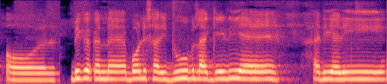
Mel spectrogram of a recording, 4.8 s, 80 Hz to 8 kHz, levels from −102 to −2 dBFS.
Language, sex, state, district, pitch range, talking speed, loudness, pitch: Hindi, female, Rajasthan, Nagaur, 205-215 Hz, 125 wpm, -15 LUFS, 210 Hz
